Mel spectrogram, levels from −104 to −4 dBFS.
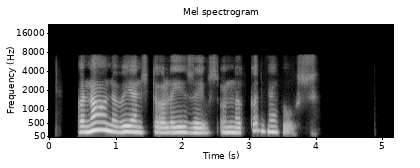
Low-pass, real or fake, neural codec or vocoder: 7.2 kHz; fake; codec, 24 kHz, 0.9 kbps, DualCodec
